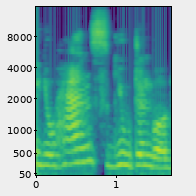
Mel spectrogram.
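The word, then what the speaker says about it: Johannes Gutenberg: तो इट was invented in Germany bye योहंस गटनबर्ग। Right? इनका नाम है योहंस गटनबर्ग। लिखा जे है लेकिन प्रोनाउंस हम इसको योहंस गटनबर्ग के नाम से जानते हैं।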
